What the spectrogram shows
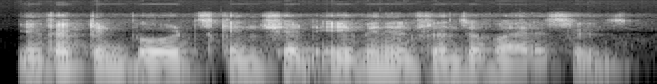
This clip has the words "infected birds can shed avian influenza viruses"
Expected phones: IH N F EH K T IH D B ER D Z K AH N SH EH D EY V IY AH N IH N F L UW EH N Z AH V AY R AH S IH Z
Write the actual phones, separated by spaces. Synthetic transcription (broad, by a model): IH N F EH K T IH D B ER D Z K AH N SH EH D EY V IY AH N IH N F L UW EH N S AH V AY R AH S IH Z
